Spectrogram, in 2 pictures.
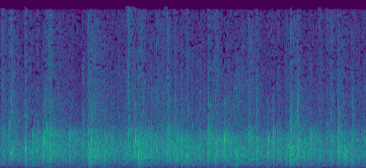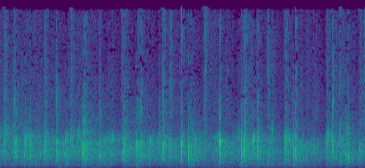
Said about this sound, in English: Oh, clap your hands for Jesus.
